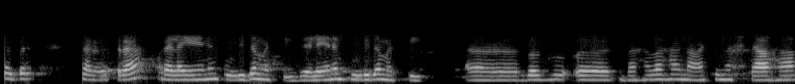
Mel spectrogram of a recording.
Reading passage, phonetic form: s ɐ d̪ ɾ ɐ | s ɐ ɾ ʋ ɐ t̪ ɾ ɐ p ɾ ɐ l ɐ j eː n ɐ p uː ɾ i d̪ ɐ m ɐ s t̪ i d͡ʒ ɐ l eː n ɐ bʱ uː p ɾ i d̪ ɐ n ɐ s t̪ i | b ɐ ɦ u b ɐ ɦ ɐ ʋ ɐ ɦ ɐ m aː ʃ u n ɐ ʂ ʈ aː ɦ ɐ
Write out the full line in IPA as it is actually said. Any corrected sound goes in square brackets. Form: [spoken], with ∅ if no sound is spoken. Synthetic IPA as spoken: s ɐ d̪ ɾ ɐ | s ɐ ɾ ʋ ɐ t̪ ɾ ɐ p ɾ ɐ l ɐ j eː n ɐ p uː ɾ i d̪ ɐ m ɐ s t̪ i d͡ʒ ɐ l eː n ɐ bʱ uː [∅] ɾ i d̪ ɐ [m] ɐ s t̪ i | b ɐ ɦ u b ɐ ɦ ɐ ʋ ɐ ɦ ɐ [n] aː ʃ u n ɐ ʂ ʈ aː ɦ ɐ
